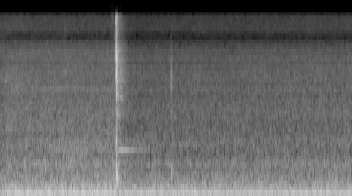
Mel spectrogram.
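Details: Condenser fan right after replacing the OEM condenser fan motor, capacitor and contactor and rewiring: one switching click, then a steady low hum with smooth, even airflow, no rattles or scraping; compressor also seems on; condenser fan running normally.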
